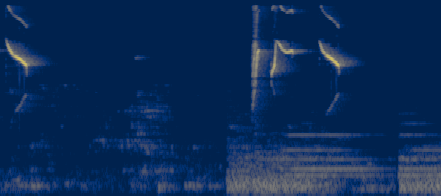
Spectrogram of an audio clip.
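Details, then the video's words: Sunbird singing, used as a lure to get other birds singing: one loud, high, falling whistle, then a pair of sharp downslurred notes after a pause. Low mechanical humming and rumbling sound underneath. "SUARA KOWUL GACOR ISIAN SUPER MEWAH"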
